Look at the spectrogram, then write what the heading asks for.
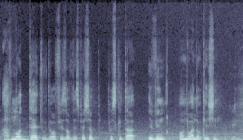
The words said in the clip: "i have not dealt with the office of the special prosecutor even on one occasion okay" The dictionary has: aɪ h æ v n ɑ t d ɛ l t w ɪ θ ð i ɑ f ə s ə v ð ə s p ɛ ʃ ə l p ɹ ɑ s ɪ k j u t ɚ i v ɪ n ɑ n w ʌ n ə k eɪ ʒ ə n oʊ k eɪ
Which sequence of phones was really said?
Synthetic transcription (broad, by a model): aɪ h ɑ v n ɑ t d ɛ t w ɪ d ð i ɑ f ə s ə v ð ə s p ɛ ʃ ə l p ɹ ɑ s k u t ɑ i v ɪ n ɑ n w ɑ n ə k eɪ ʃ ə n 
